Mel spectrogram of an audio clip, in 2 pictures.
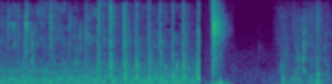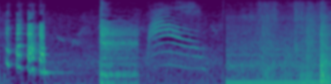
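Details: Kittens meowing: one clear arched, harmonic meow that rises and then falls near the end, after a stretch of rapid clicks and thumps, with music and other household noises in the background.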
